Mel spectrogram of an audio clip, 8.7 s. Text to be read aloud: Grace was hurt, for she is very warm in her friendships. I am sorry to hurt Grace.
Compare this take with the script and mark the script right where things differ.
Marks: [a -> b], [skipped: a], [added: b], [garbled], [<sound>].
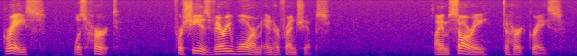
Grace was hurt, for she is very warm in her friendships. I am sorry to hurt Grace.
